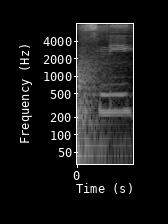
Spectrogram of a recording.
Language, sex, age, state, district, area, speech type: Bodo, female, 30-45, Assam, Kokrajhar, rural, read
